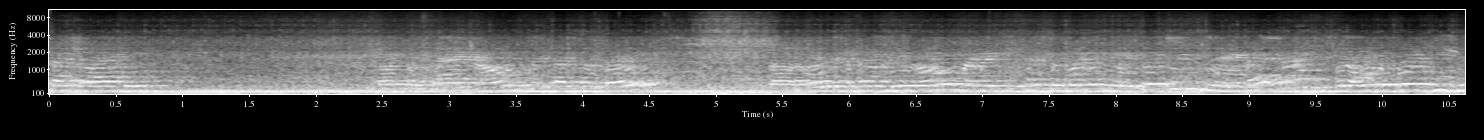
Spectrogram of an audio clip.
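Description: Engines idling steadily, from the stopped race cars and a backhoe loader on the dirt track, under a distant public-address voice. A brief hiss comes about halfway through.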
